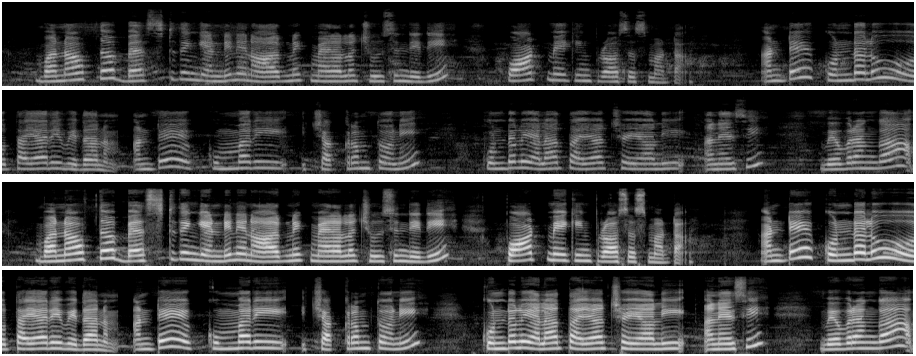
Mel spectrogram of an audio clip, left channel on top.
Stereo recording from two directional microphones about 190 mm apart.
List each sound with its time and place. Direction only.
0.3 s a woman's voice: 40° right (ahead or behind)
10.7 s a woman's voice: 45° right (ahead or behind)
13.9 s a woman's voice: 55° right (ahead or behind)
17.3 s a woman's voice: 40° right (ahead or behind)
